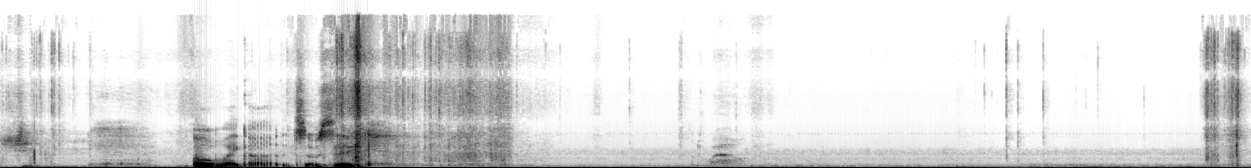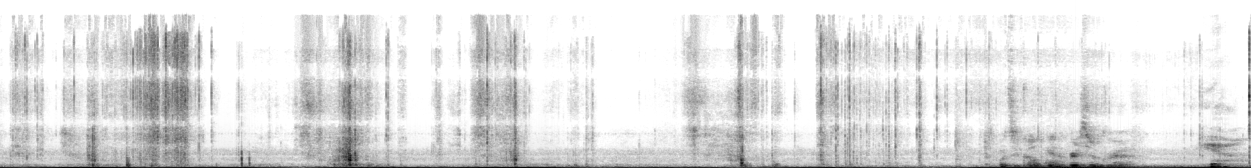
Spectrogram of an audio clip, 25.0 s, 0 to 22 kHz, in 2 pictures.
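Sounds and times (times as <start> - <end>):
paper rustling and crinkling: 0.0 - 1.2, 2.9 - 5.4, 12.0 - 18.5, 19.2 - 23.2
low steady rumble: 0.0 - 25.0.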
